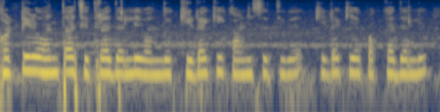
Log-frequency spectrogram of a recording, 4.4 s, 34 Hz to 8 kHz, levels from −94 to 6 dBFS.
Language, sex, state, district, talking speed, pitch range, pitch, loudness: Kannada, female, Karnataka, Koppal, 95 wpm, 220-230 Hz, 225 Hz, -16 LUFS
